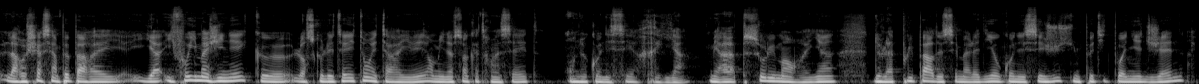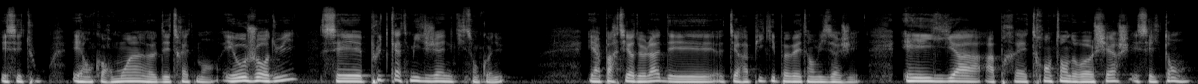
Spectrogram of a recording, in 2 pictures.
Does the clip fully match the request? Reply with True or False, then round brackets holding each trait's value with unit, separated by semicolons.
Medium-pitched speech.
False (130 Hz)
